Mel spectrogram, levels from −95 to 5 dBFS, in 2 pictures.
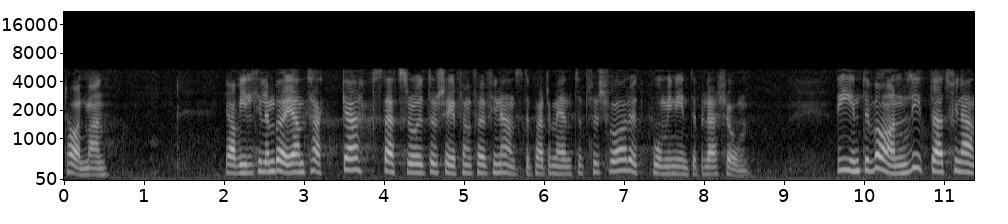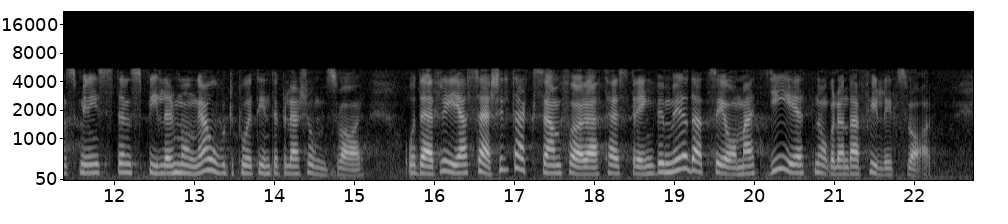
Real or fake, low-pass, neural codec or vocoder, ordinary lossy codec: fake; 5.4 kHz; codec, 16 kHz, 4 kbps, FunCodec, trained on Chinese and English, 50 frames a second; none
